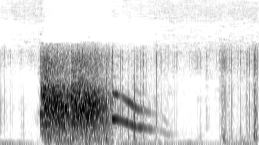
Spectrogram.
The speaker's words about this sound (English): Put down that gun!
